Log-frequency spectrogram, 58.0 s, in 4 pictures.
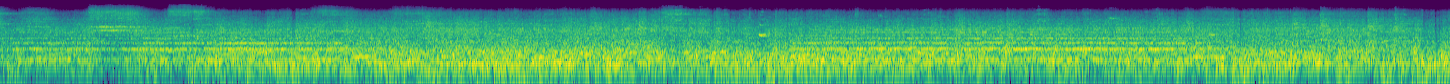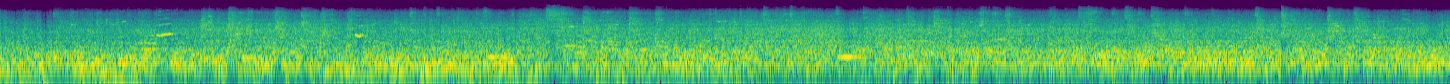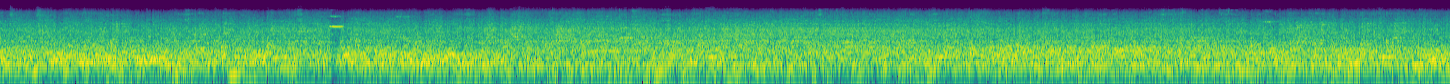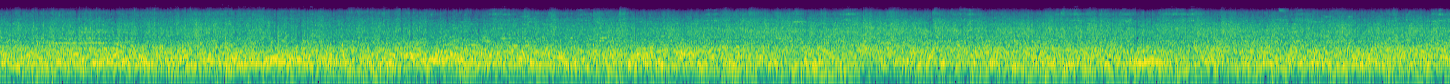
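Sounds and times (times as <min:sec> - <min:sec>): train horn: 0:00.0 - 0:03.8, 0:07.9 - 0:12.4, 0:15.9 - 0:16.3, 0:43.9 - 0:44.9
train wheels rumbling on rails: 0:00.0 - 0:58.0.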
